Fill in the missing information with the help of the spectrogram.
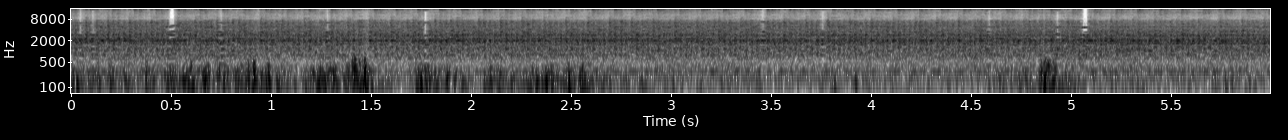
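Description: Heavy vehicle engine idling steadily, with a faint high steady tone over it and a few low knocks in the first couple of seconds and once near the five-second mark.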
